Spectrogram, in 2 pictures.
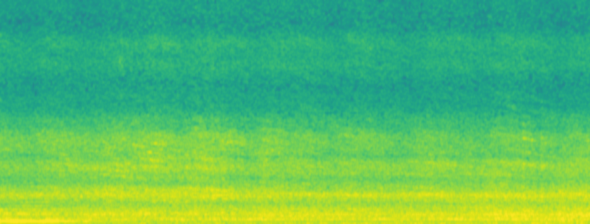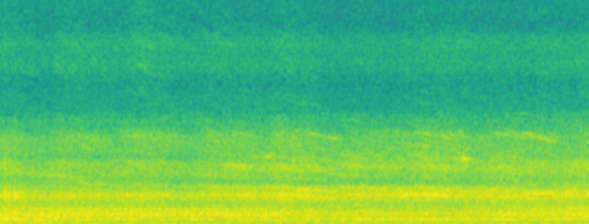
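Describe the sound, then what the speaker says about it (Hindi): Shridham Superfast Express pulling out of Banmore station, heard from aboard as a loud, continuous roar and rumble of the moving train with steady wheel noise throughout, no voices. "चलिए हो गया डिपार्चर बानमोर स्टेशन से"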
